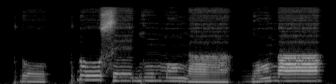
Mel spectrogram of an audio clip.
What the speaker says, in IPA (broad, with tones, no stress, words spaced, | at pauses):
ɗo˨ | ɗoː˦seː˧ɡũ˧ mɔ̃˦ŋaː˨ | ɡ͡bɔ̃˨˦naː˦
